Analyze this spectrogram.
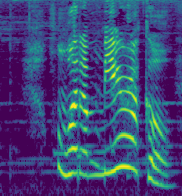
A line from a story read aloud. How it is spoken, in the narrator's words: the people shouted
